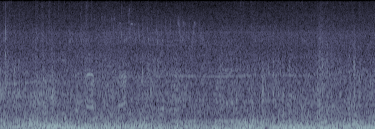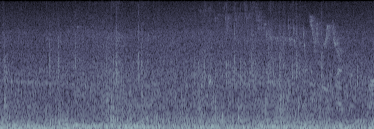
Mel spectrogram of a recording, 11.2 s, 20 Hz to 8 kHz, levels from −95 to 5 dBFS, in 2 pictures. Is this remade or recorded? recorded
